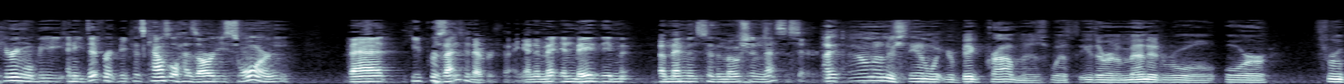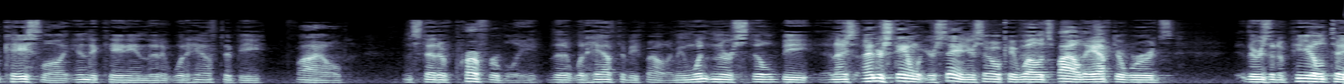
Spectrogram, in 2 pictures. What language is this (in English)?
English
